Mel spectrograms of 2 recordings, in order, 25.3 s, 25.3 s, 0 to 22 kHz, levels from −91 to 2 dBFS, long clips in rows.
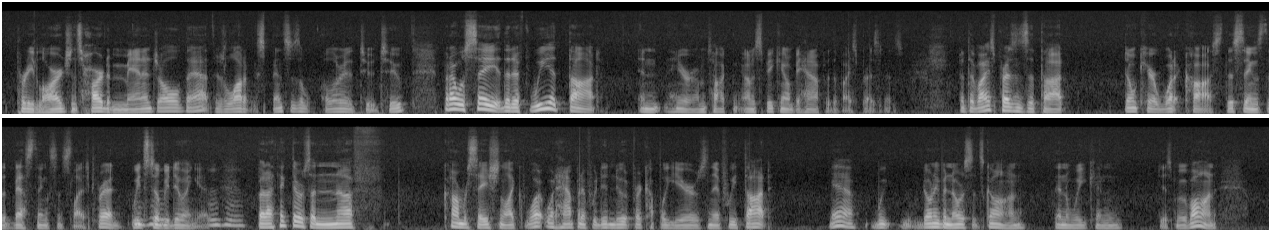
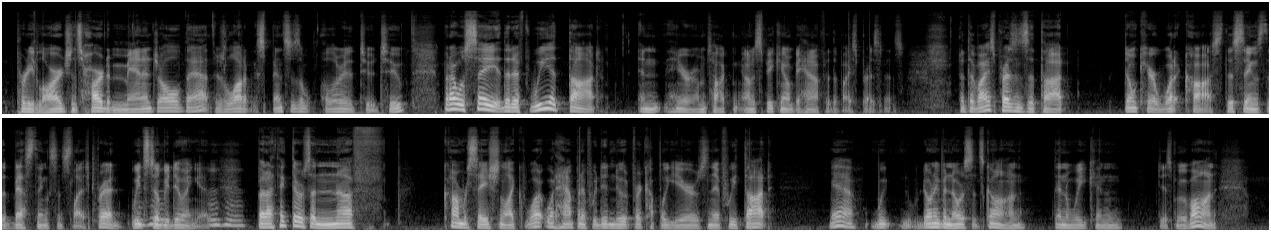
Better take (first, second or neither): second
